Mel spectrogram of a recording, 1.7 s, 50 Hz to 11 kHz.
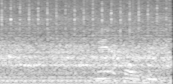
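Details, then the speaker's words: Dodge/Chrysler 5.7L truck, just over 80,000 miles, engine running; rough rumbling growl with gritty mid-pitched whirr over the engine, not leaking yet; water pump bearing noise, pump replaced. "it's making a really weird noise and that's it's been the terminus to water pump so I'm gonna have to change that"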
